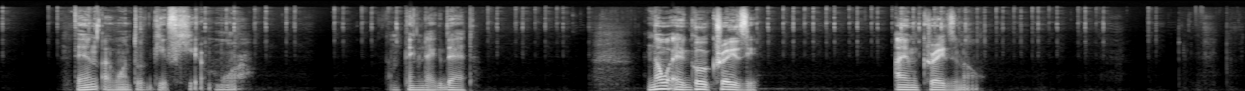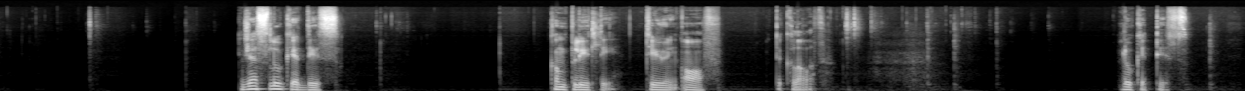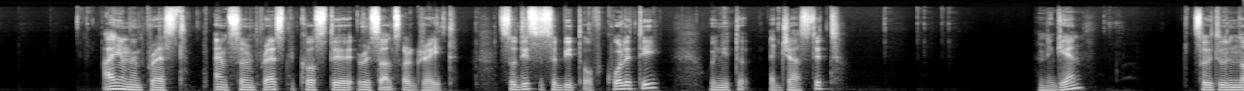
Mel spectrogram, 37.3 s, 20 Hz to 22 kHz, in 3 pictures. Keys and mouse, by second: 1.0 click, 1.3 middle click, 1.9 click, 2.1 click, 2.4 click, 2.8 click, 3.2 click, 3.5 click, 3.8 click, 4.8 click, 5.0 click, 5.2 click, 5.5 click, 5.8 shift+click, 7.5 click, 7.7 click, 7.9 click, 8.2 click, 8.4 click, 9.0 click, 9.7 click, 9.8 click, 10.0 click, 10.2 click, 10.4 click, 10.7 click, 10.9 click, 11.4-12.8 drag, 13.2 space, 21.0 space, 21.1 z, 21.6 middle drag, 22.0 z, 22.3-24.4 middle drag, 25.6-26.0 drag, 26.1 shift+middle drag, 26.4-27.1 middle drag, 27.4 shift+middle drag, 27.7-28.2 drag, 28.4-31.0 typing, 29.5 drag, 30.7 click, 32.2-33.6 drag, 34.0 click, 34.2 click, 36.4 z.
